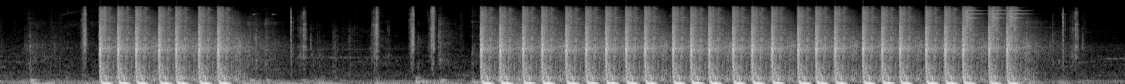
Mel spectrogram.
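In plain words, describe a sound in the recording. Gunshots fire in rapid, loud bursts.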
